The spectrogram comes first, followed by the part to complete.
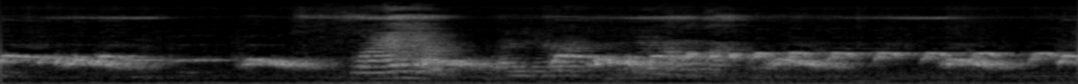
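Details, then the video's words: Young zebra dove learning to coo, caught by trapping with a lure, repeats purring trilled phrases almost continuously, interrupted once by a short burst of human speech. "SUARA PERKUTUT BELAJAR MANGGUN"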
